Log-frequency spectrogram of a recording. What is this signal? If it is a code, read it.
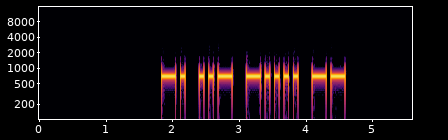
Morse code, heard as a keyed tone, about 17 wpm, 700 Hz. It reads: NU6M
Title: USA Call Signs - 4 Characters - 17wpm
